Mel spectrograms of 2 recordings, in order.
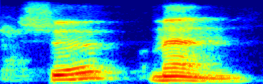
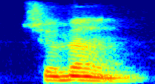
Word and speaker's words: semaine: Esa palabra se pronuncia semaine, semaine. Entonces, como es la primera sílaba, aunque aparezca en medio y aparezca después de una sola consonante, es la sílaba de la primera, es la primera sílaba de la palabra. Entonces, yo la puedo pronunciar ahí. Dice es común, ¿vale? No siempre, pero es común que se pronuncie ahí.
